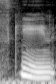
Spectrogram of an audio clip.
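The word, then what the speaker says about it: skein: people and crafts pretty much all my life ske of yarn yes and if somebody wants to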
